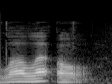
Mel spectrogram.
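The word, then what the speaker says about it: laleo (λαλέω): L-A-L-E long O, laleo.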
